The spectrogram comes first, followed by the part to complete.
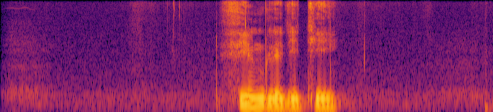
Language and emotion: Russian, neutral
